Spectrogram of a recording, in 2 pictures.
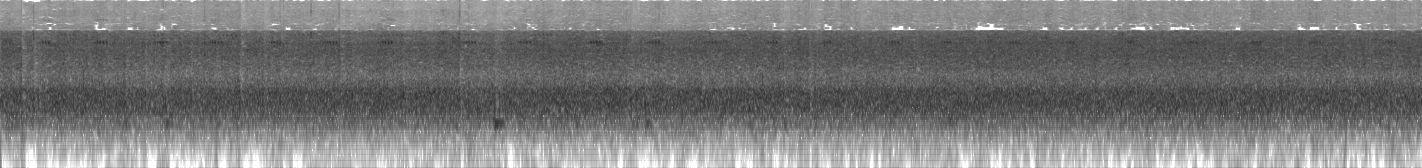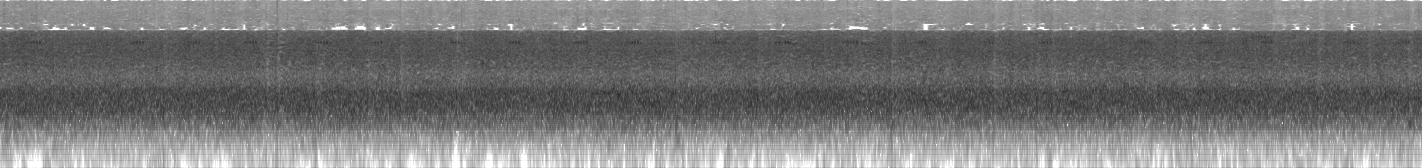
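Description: Heavy rain pouring down, a steady, even rushing hiss with no break.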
